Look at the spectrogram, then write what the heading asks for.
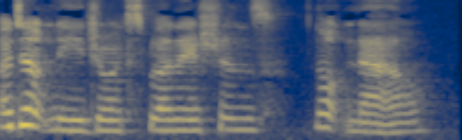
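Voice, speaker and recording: A woman's voice: on the high side, normal speed, natural voice. A woman reading aloud as a proud young male wizard, with a scornful, clipped and cutting manner.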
